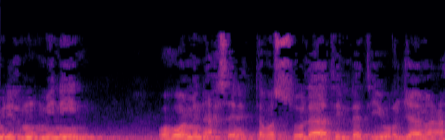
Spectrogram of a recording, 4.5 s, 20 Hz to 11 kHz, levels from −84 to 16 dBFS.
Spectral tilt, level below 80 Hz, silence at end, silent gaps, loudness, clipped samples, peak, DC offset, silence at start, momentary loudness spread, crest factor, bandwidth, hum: -7 dB/octave; -54 dBFS; 0 s; none; -21 LUFS; under 0.1%; -6 dBFS; under 0.1%; 0 s; 10 LU; 16 dB; 8.8 kHz; none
